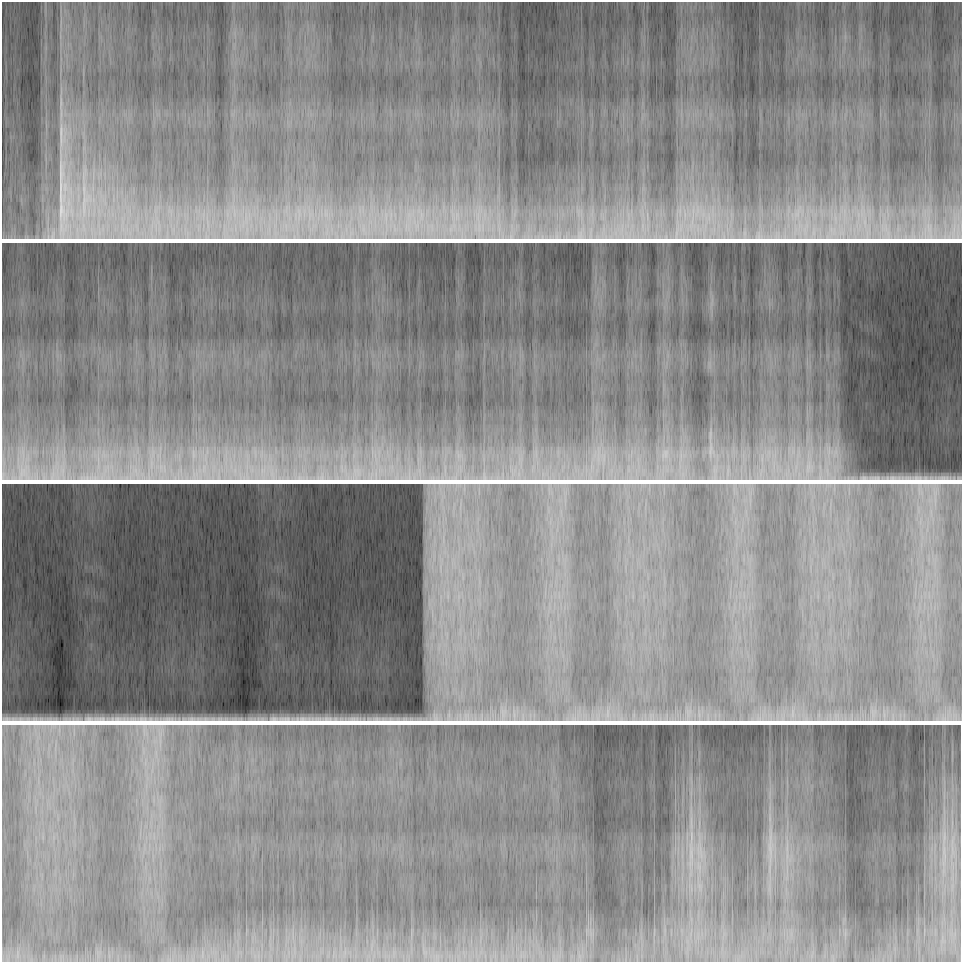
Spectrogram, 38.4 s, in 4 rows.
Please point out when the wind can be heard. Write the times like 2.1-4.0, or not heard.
0.0-38.3.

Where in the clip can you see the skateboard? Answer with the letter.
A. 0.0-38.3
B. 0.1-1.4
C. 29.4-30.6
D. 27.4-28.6
B.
